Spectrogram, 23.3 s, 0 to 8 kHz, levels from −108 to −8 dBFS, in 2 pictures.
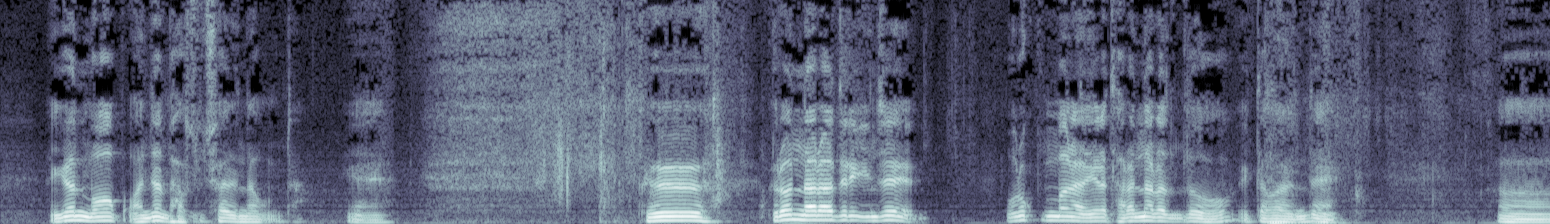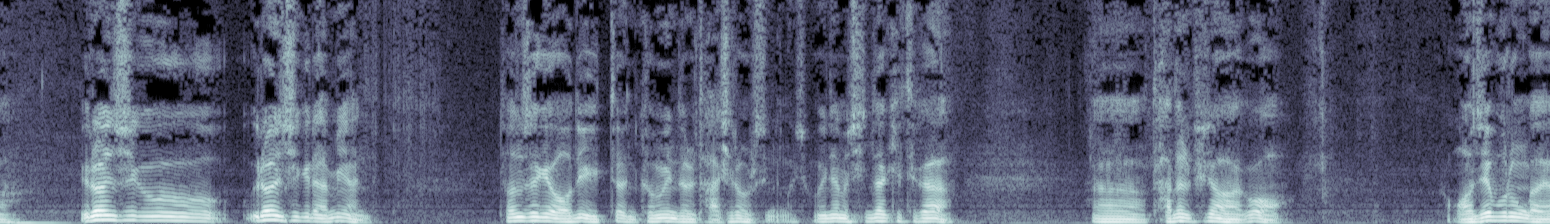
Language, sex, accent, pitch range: Korean, male, native, 95-135 Hz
